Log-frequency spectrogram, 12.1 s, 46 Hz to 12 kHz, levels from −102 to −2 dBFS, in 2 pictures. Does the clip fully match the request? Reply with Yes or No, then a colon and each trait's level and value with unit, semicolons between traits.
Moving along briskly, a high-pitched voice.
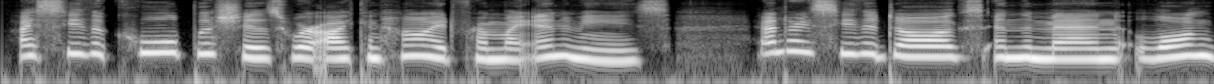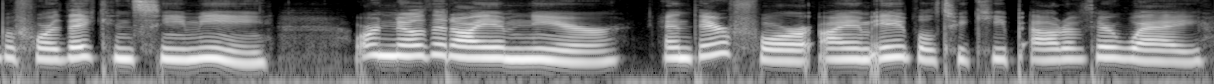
Yes: fast, 210 wpm; very high, 260 Hz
